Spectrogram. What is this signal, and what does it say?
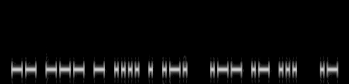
Morse code, heard as a keyed tone, about 36 wpm, 700 Hz. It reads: MOTHER WAS A
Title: Sentences from Top 1000 Words - Review Part 2 - 35wpm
